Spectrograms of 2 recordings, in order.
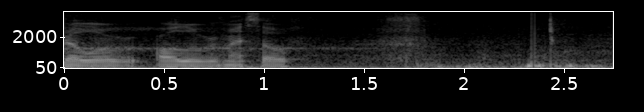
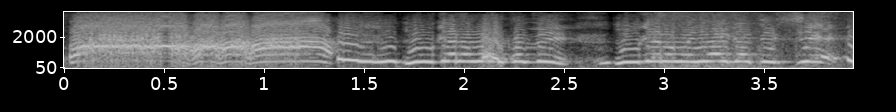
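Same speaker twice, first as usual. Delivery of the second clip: high, loud laughing shriek; laughing panic; 12 semitones higher, 5 dB louder, slower than usual. Real, not acted. Player running from the hunter, shrieking with laughter. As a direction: screech through laughter as you flee.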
